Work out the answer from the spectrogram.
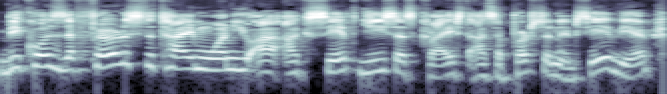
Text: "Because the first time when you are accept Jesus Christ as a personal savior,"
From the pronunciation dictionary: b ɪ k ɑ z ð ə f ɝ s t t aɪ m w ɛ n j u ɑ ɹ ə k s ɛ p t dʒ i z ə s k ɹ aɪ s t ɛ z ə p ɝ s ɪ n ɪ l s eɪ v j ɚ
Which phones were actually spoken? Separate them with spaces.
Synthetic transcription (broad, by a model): b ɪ k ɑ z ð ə f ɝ s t t aɪ m w ɛ n j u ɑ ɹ ə k s ɛ p t dʒ i s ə s k ɹ aɪ s t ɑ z ə p ɝ s ɪ n ɪ l s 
